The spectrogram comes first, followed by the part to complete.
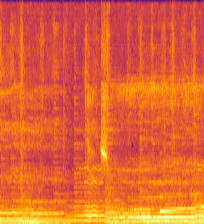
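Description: Slow live worship band music: sustained keyboard and guitar chords under a voice singing long, wordless notes with vibrato, with a soft low beat about every second and a half.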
